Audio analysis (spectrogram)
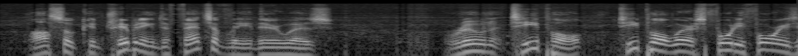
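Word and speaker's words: Rune: contributing defensively there was roon t-pol t-pole wears 44 he's a junior linebacker roon is spelled r-u-n-e roon t-pole one of the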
